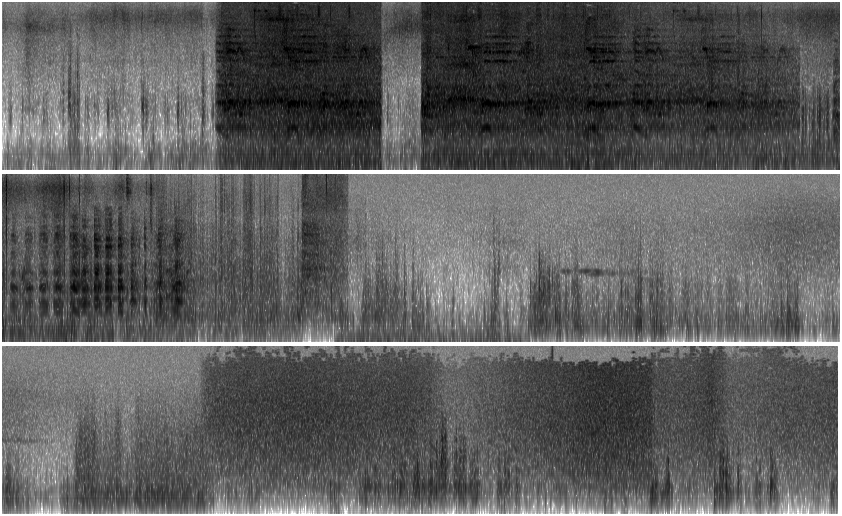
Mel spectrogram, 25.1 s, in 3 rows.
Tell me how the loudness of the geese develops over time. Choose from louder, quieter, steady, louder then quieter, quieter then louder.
quieter.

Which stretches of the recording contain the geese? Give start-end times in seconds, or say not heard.
2.1-10.2.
